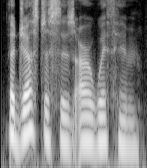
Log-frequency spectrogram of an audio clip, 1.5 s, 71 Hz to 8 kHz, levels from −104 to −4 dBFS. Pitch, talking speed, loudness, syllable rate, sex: 150 Hz, 205 wpm, -18 LUFS, 6.3 syllables/s, female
